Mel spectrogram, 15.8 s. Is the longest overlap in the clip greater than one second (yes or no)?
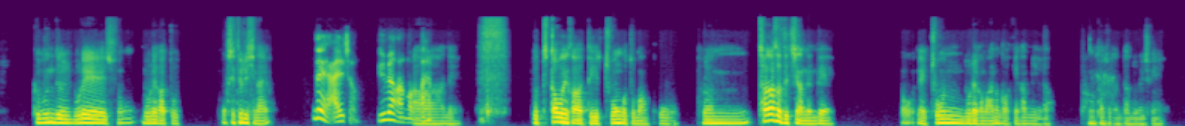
no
